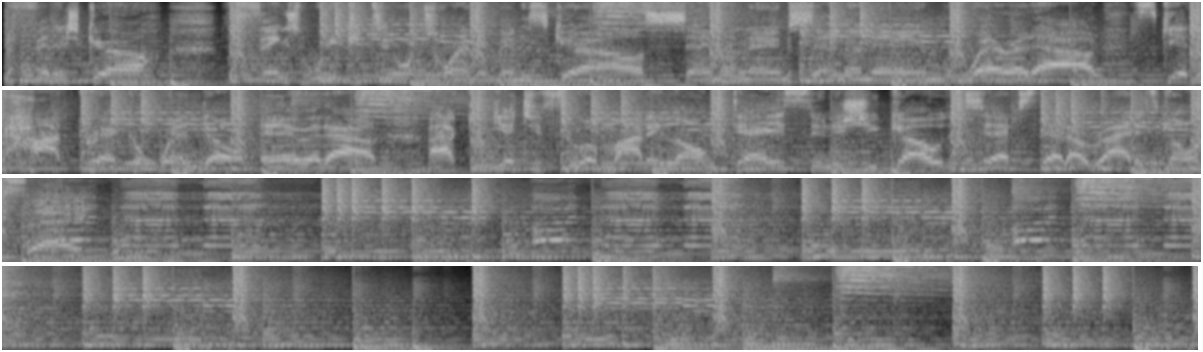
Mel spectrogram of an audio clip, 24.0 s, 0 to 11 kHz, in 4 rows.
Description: Duet Version R'n'B / Hip Hop 4:26 Buy £1.50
